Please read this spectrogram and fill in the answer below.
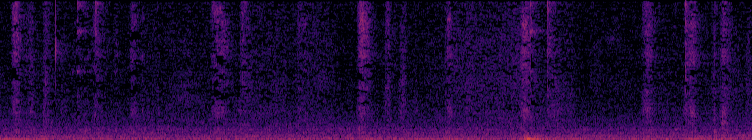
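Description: Pencil strokes scratching on paper as lines are drawn, short strokes at irregular intervals over a steady low hum. A single knock about five seconds in is the loudest sound.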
